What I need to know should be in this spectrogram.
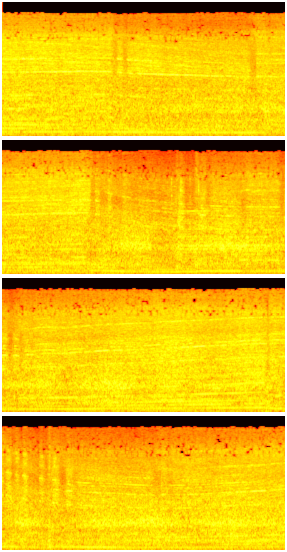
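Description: A racing car engine roars loudly at high revs.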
